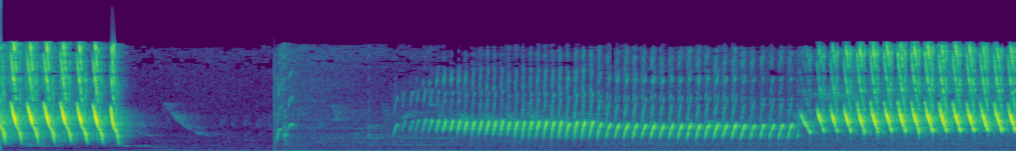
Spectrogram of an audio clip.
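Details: Canary lure song meant to prompt other canaries to sing, a long loud 'nembak' style: a fast buzzy trill, about a second of near silence, then a long sustained warbling note that breaks into another rapid high trill.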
